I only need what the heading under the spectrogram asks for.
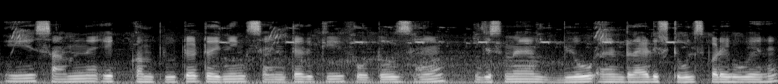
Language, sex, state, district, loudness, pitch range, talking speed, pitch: Hindi, male, Madhya Pradesh, Katni, -15 LUFS, 115-125 Hz, 125 wpm, 120 Hz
